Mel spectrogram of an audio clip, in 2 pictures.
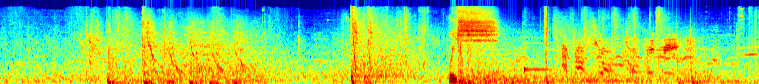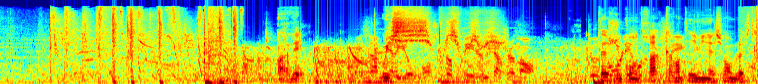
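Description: Blaster guns fire in rapid bursts of sharp zaps.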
